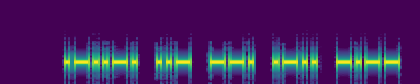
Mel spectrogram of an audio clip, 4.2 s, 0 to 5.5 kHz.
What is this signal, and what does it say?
Morse code, heard as a keyed tone, about 25 wpm, spaced as for 22 wpm, 700 Hz. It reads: "UGLY
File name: Pinocchio / Pinocchio ch2 18 25 ik1hge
